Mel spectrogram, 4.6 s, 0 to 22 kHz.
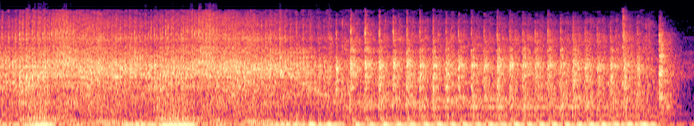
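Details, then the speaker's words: Honda CRF250L with 305cc kit: failed piston rings blew oil into the crankcase and airbox; engine runs with a loud, rough metallic rattle, about four hard knocks a second, the connecting rod bouncing on the crank. "yeah it runs but you can hear the connecting rod bouncing around on the crank so it's gonna hammer itself to pieces is what's gonna happen"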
